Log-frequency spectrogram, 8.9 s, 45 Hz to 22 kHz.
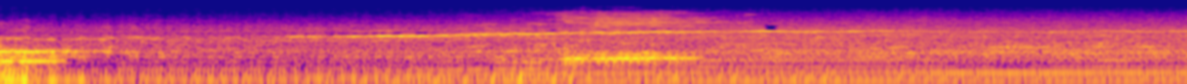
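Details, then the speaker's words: Triumph Sprint 955i, a 1000cc bike left non-running and neglected for years, starts after fuel pump now primes and fuel returns; engine catches, revs then settles to a steady even run, running properly, fault codes cleared. "So, it runs. I don't know how these bikes actually sound when they're running."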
